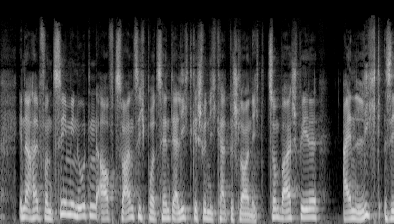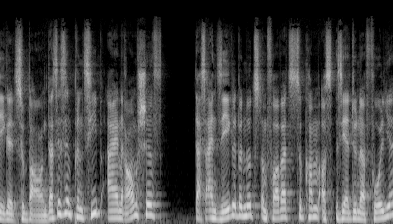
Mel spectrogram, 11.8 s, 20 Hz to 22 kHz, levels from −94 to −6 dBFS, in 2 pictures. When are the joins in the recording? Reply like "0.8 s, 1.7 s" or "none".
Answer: 4.0 s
